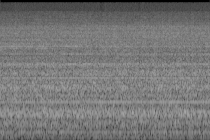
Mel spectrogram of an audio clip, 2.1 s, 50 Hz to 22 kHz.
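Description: A hair dryer blows steadily to warm the mechanical dashboard clock of a 1964 Dodge Polara that stopped in freezing weather, a loud continuous whooshing hum with no break or speech.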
